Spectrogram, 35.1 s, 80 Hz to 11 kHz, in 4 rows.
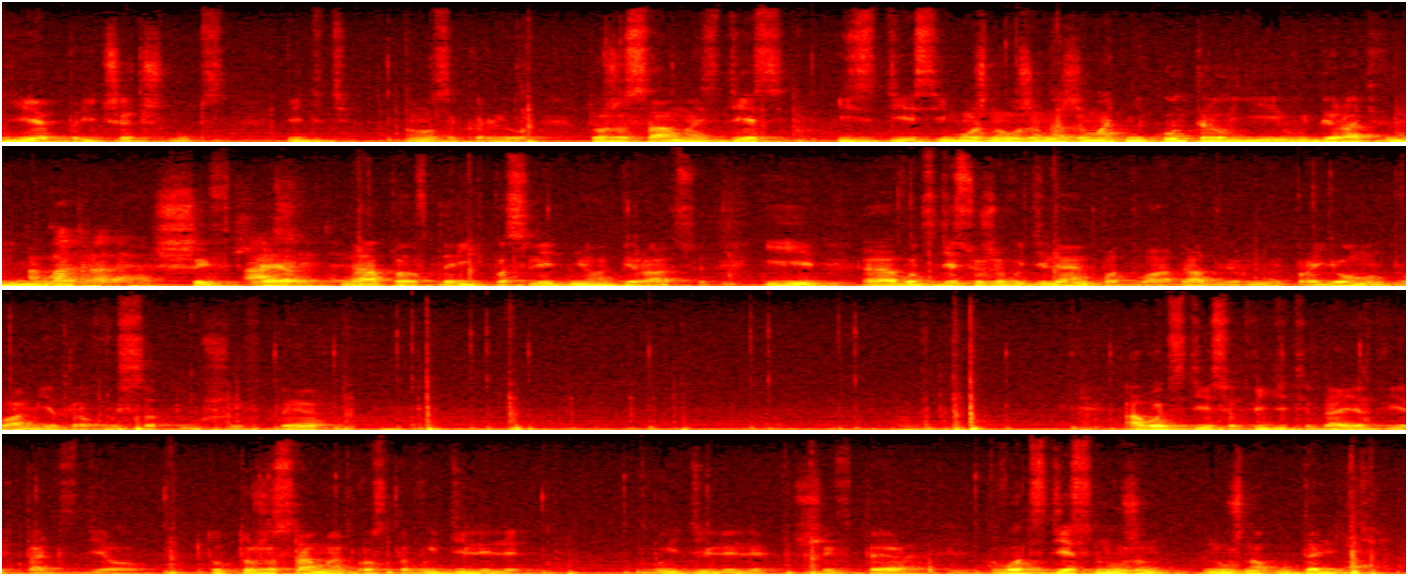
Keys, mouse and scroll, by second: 1.5-2.8 middle drag, 3.9-5.9 right drag, 4.1 middle click, 4.8 click, 5.7 middle click, 6.4 click, 6.4-8.3 right drag, 11.5 shift+r, 12.3-14.5 middle drag, 14.5 right click, 15.8-17.7 middle drag, 16.9-19.3 right drag, 18.8 shift+r, 19.3-22.1 middle drag, 20.2-24.8 right drag, 22.3 middle click, 23.4 shift+r, 23.9-28.1 middle drag, 28.1-29.1 right drag, 29.1-30.7 middle drag, 29.3-30.7 drag, 30.7-34.3 right drag, 31.3 shift+r, 34.9 x.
